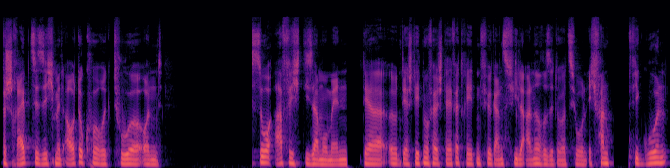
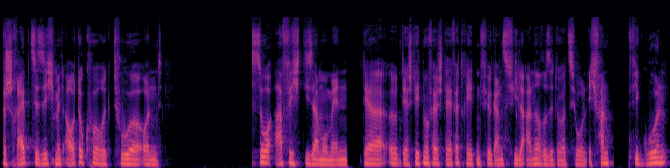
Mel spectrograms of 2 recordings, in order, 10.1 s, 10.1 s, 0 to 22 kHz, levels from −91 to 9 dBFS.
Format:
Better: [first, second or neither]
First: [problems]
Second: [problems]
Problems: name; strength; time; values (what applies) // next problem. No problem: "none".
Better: neither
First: audio cutting out; at 3 s for 1 s, at 5 s and at 9 s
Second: audio cutting out; at 3 s for 1 s, at 5 s and at 9 s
